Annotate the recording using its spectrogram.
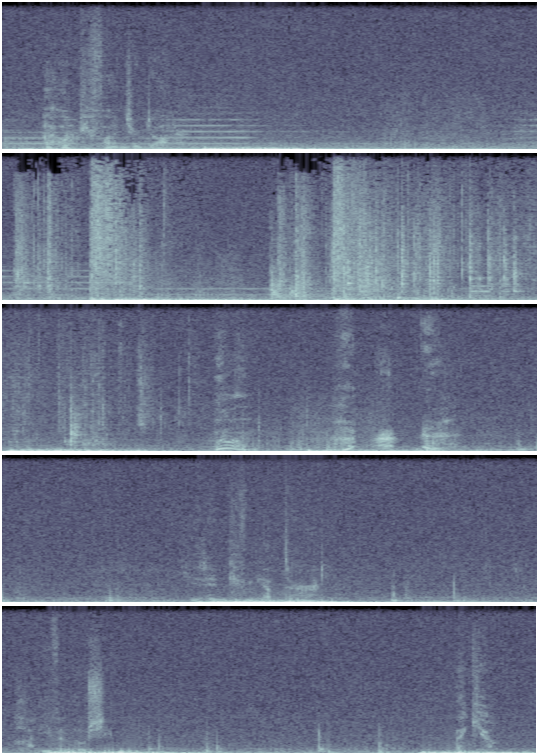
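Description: A young man talks quietly into a close microphone.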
